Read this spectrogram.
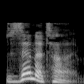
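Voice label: "xenotime", British English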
